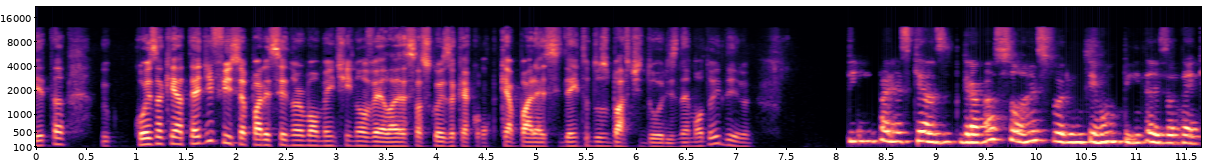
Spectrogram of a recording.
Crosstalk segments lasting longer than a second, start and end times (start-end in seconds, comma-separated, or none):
none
